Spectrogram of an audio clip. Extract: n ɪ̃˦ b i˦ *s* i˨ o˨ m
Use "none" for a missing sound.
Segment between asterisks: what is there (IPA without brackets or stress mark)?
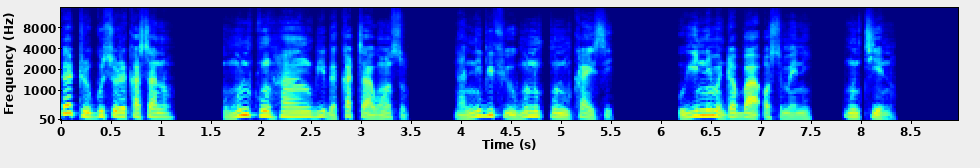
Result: f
